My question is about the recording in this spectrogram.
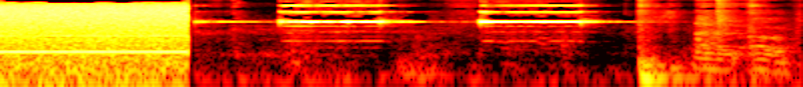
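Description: About a second of loud TV-static hiss with a steady test tone, which cuts off. Then a ceiling smoke alarm sounds high-pitched beeps, each about half a second long, roughly once a second, with a dull thump between them near the end.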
